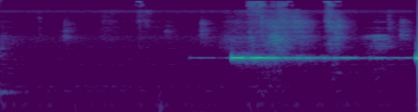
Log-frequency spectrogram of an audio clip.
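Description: Long sustained synth note in C sharp minor from a psytrance production, a thin steady tone entering halfway through and holding, faint and alone.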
